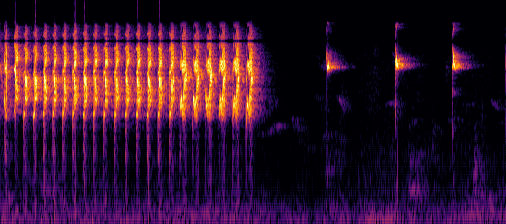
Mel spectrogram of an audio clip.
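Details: Caged lovebird lure sound meant to set other lovebirds singing: a long, rapid, high buzzy trill of evenly pulsed notes lasting over two seconds, then three or four short sharp chirps with silent gaps.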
